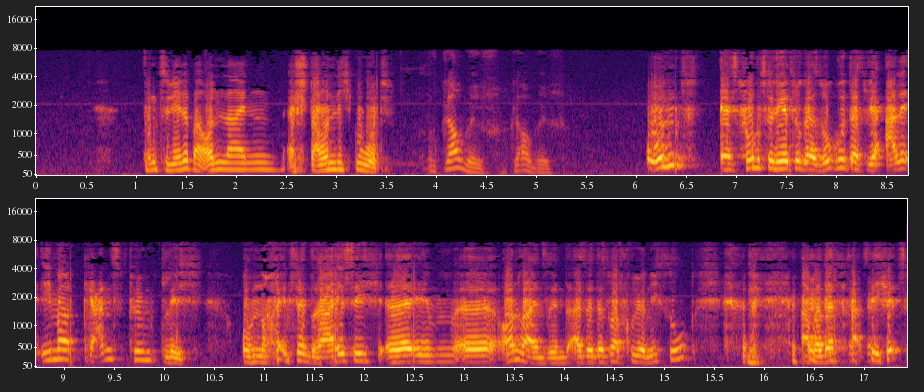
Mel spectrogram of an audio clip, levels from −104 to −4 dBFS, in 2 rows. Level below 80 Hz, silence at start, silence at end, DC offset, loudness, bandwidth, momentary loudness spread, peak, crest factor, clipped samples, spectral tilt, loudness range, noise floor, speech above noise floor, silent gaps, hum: -62 dBFS; 0.6 s; 0 s; under 0.1%; -23 LUFS; 8 kHz; 12 LU; -4 dBFS; 18 dB; under 0.1%; -5.5 dB/octave; 6 LU; -60 dBFS; 38 dB; none; none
